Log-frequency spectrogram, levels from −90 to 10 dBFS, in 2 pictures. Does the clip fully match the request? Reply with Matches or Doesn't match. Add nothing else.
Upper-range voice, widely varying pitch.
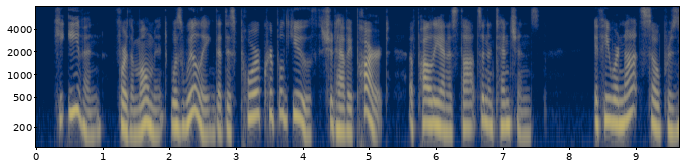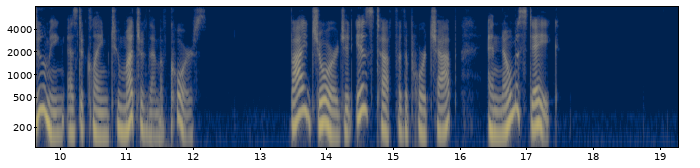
Matches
